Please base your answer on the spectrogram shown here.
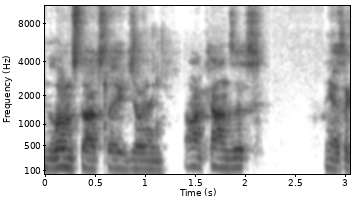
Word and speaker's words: Arkansas: In the Lone Star State joining Arkansas. Yes, they call it Arkansas. Arkansas. That's Arkansas. Oh, Arkansas, shit. why Kansas spelled like that?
